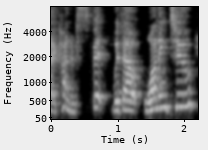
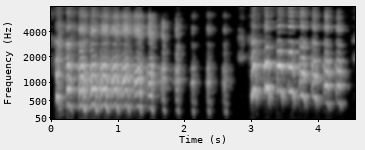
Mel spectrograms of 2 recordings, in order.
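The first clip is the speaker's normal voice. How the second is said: high, rolling peal of forced laughter; big performed laughter-exercise cackle; put-on hearty laugh; 10 semitones higher than usual. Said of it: "we're gonna laugh".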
